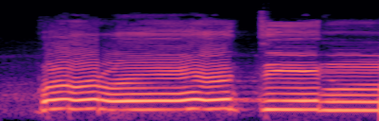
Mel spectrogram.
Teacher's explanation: Tanwin ketemu dengan ha. Jangan berdengung. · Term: Izhar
